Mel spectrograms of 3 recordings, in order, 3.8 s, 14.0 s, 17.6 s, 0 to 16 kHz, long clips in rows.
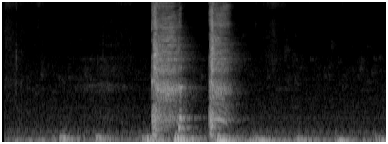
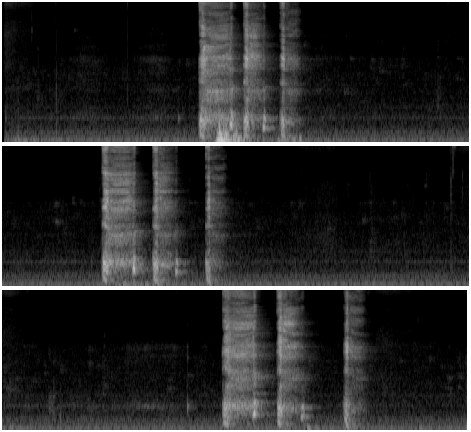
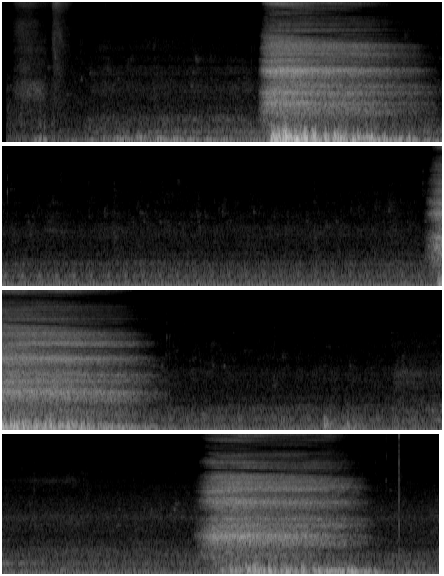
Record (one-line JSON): {"cough_length": "3.8 s", "cough_amplitude": 2213, "cough_signal_mean_std_ratio": 0.57, "three_cough_length": "14.0 s", "three_cough_amplitude": 3955, "three_cough_signal_mean_std_ratio": 0.33, "exhalation_length": "17.6 s", "exhalation_amplitude": 2216, "exhalation_signal_mean_std_ratio": 0.46, "survey_phase": "beta (2021-08-13 to 2022-03-07)", "age": "18-44", "gender": "Female", "wearing_mask": "No", "symptom_cough_any": true, "symptom_runny_or_blocked_nose": true, "symptom_shortness_of_breath": true, "symptom_sore_throat": true, "symptom_fatigue": true, "symptom_headache": true, "symptom_change_to_sense_of_smell_or_taste": true, "symptom_loss_of_taste": true, "symptom_other": true, "smoker_status": "Never smoked", "respiratory_condition_asthma": false, "respiratory_condition_other": false, "recruitment_source": "Test and Trace", "submission_delay": "4 days", "covid_test_result": "Positive", "covid_test_method": "RT-qPCR", "covid_ct_value": 20.8, "covid_ct_gene": "ORF1ab gene", "covid_ct_mean": 21.6, "covid_viral_load": "82000 copies/ml", "covid_viral_load_category": "Low viral load (10K-1M copies/ml)"}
